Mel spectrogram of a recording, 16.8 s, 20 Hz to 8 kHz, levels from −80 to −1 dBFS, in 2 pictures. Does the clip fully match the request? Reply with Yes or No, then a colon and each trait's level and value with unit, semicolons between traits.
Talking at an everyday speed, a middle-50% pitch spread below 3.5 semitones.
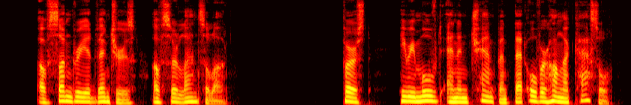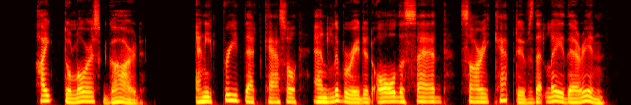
No: slow, 120 wpm; average, 3.0 semitones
